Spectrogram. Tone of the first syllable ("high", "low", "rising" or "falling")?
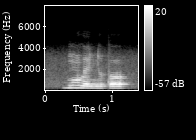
high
